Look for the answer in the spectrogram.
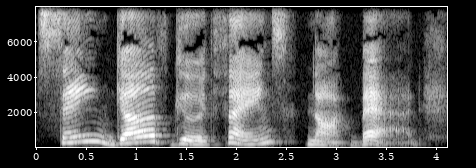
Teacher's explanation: esse OF sempre vai ter esse som of, V mesmo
